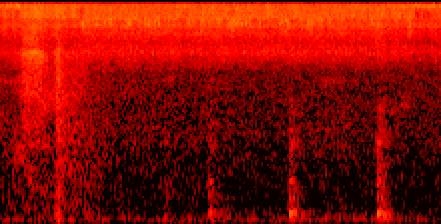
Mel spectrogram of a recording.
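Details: Cat snoring or snuffling while napping: four brief, soft snorting puffs about a second apart over a quiet hissing background.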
